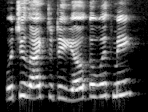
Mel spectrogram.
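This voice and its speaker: A woman voicing a friendly, hopeful little male rabbit in a storybook, gentle and encouraging. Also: sits high, brisk, voice pushed up, natural voice. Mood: cheerful.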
